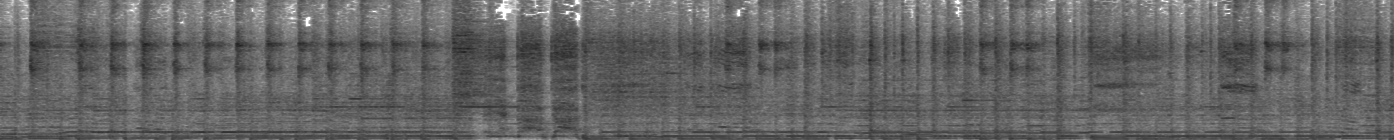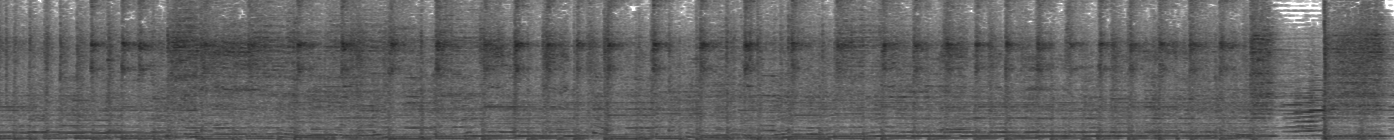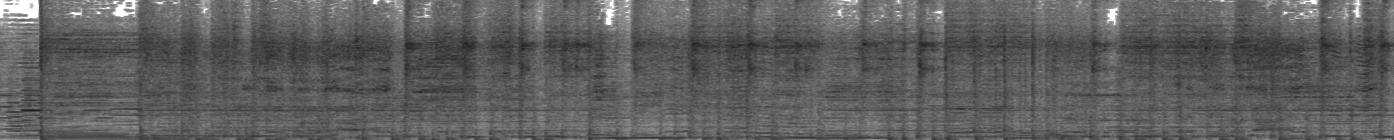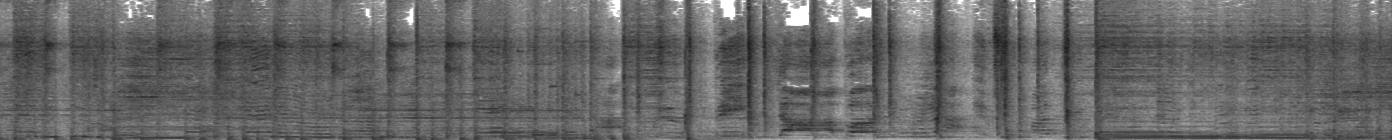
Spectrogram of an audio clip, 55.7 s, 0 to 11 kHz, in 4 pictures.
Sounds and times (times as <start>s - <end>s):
Music: 0.0s - 55.7s.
